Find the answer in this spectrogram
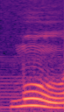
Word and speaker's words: Mu: evening, Miss Siv Catherine Mu. I was struggling to say her last name, but she told me that's how you pronounce it.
